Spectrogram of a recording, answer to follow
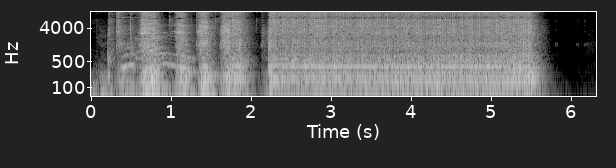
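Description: Red Milwaukee FUEL cordless impact driver hammering a mounting bolt through a TV wall-mount plate into the wall. It runs loud and steady for about three and a half seconds, starting about two seconds in and cutting off suddenly near the end.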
